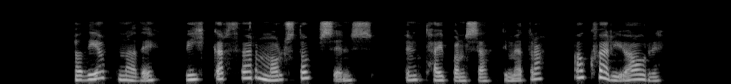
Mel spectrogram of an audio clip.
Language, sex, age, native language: Icelandic, female, 20-29, Icelandic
